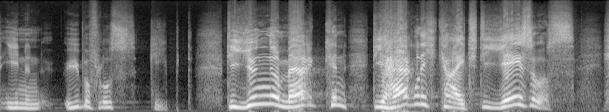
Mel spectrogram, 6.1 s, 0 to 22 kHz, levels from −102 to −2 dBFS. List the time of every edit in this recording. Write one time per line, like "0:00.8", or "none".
0:02.2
